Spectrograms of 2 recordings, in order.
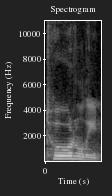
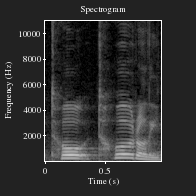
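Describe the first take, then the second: First: The word is pronounced smoothly, with a fluent tongue. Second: The word is pronounced clumsily, with a stiff tongue. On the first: The speaker calls it right. "徐々にtotally totally totally totally totally と発音できるようになっていきました" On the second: The speaker calls it wrong. "最初はtotally totally totally だったのが"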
